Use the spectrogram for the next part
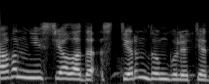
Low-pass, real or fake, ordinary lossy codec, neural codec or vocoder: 7.2 kHz; fake; none; codec, 16 kHz, 4.8 kbps, FACodec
